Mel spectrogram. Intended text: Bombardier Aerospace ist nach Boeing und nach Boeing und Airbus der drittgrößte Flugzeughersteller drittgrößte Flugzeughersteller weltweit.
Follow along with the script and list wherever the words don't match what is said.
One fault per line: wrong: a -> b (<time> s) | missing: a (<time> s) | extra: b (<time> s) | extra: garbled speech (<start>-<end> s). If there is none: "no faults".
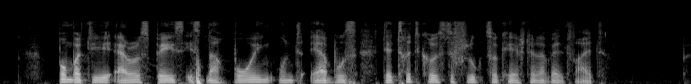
missing: nach Boeing und (3.0 s)
missing: drittgrößte Flugzeughersteller (5.5 s)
